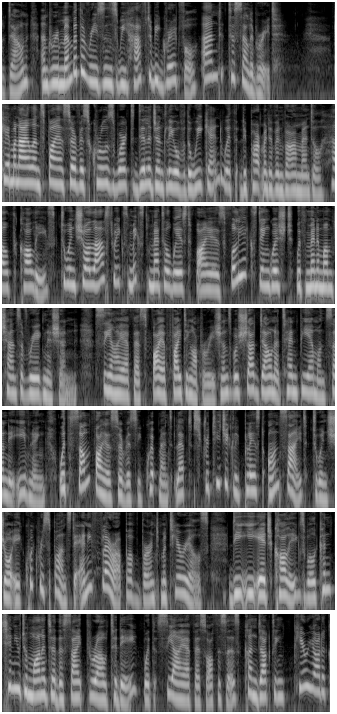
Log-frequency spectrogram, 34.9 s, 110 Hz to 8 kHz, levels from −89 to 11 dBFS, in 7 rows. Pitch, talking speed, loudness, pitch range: 215 Hz, 160 wpm, -21 LUFS, 190-245 Hz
